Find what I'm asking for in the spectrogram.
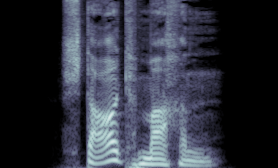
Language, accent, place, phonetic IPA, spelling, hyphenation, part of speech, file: German, Germany, Berlin, [ˈʃtaʁkˌmaxn̩], starkmachen, stark‧ma‧chen, verb, De-starkmachen.ogg
- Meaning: 1. to strengthen 2. to support, advocate for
